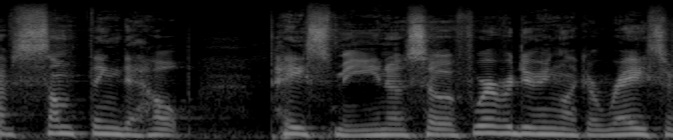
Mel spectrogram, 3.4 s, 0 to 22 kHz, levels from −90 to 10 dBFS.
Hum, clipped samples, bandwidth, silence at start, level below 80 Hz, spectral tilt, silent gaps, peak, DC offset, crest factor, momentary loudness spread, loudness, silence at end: none; under 0.1%; over 20 kHz; 0 s; -78 dBFS; -3 dB/octave; none; -22 dBFS; under 0.1%; 20 dB; 10 LU; -40 LUFS; 0 s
